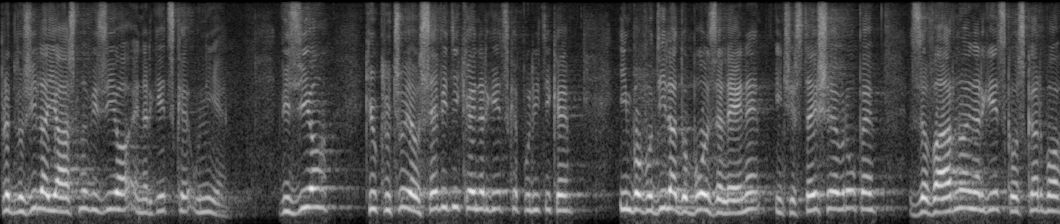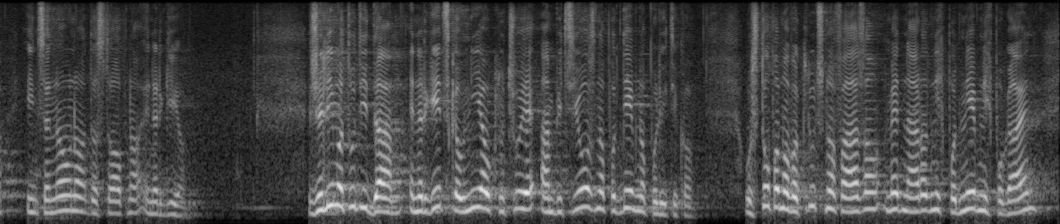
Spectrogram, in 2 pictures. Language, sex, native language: Slovenian, male, Slovenian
